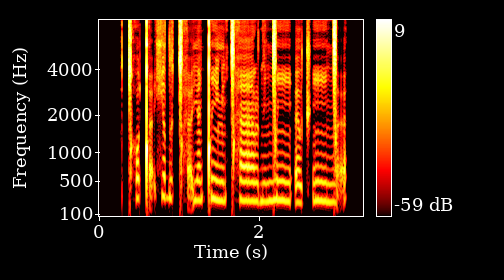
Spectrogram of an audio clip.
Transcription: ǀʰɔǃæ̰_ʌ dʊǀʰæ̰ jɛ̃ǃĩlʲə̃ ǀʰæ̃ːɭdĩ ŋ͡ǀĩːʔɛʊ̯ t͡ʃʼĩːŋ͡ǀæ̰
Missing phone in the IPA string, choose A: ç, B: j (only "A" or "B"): A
